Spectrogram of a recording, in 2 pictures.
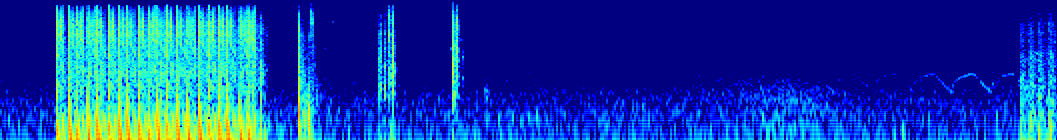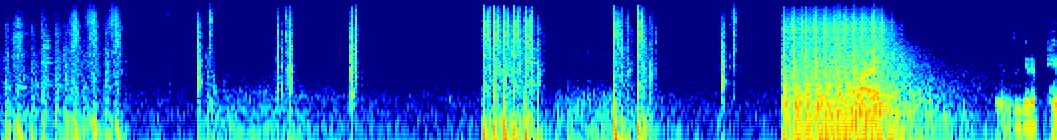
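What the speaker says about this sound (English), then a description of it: "Tarp spans through that smoke with an AK" Automatic AK rifle fire from a Counter-Strike match, bursts of loud gunshots in several long and short volleys separated by quieter game ambience.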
